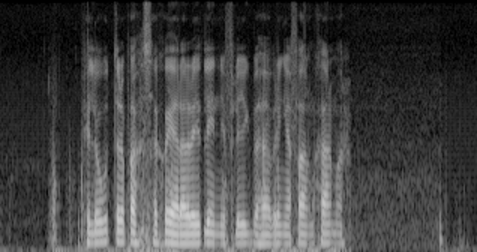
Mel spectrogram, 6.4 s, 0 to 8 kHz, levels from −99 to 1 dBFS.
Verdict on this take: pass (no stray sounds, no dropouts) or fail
pass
